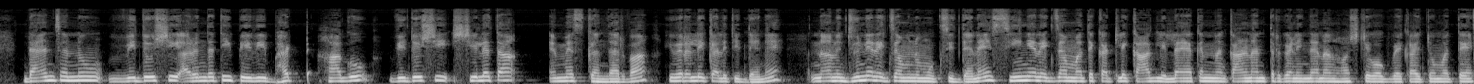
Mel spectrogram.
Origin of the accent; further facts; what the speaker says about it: Thirthahalli, Karnataka, India; ನಾನು ಮೂಲತಃ ಶಿವಮೊಗ್ಗ ಜಿಲ್ಲೆಯ ತೀರ್ಥಹಳ್ಳಿಯವನು. ನಾನು ಪ್ರೈಮರಿ ಓದಿದ್ದು ಆರಾಧನಾ ಶಾಲೆ ತೀರ್ಥಹಳ್ಳಿಯಲ್ಲಿ, ಒಂದರಿಂದ ಏಳನೇ ಕ್ಲಾಸ್ ತನಕ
